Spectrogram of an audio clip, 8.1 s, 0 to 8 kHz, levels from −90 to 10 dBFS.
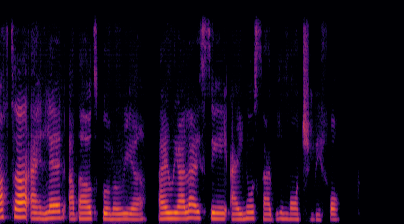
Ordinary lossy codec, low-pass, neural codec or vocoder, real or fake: none; 7.2 kHz; codec, 16 kHz, 2 kbps, X-Codec, HuBERT features, trained on LibriSpeech; fake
